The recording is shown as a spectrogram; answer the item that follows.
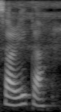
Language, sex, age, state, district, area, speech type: Assamese, female, 30-45, Assam, Jorhat, urban, read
